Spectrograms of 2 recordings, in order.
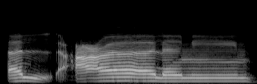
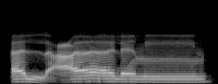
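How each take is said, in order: First: العالمین with the throat squeezed, ayn choked; strangled ayn. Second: العالمین very slow, ayn let out freely from the throat; open ayn. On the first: Teacher shows the wrong way: a squeezed throat. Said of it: "اس طرح گلا گھوٹ کر پڑھنا یہ ٹھیک نہیں". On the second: Teacher shows the right ayn, slow and unforced. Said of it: "بلا تکلف ادا کیا، جیسے الحمد". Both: Shown as a demonstration.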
